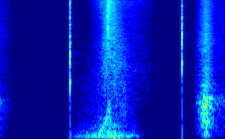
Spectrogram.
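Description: Editing sound effect for an animated logo transition: a click, then a whoosh that swells and fades over about three quarters of a second, and another short click near the end.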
